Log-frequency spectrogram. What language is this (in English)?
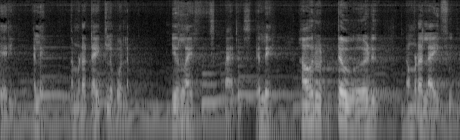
Malayalam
